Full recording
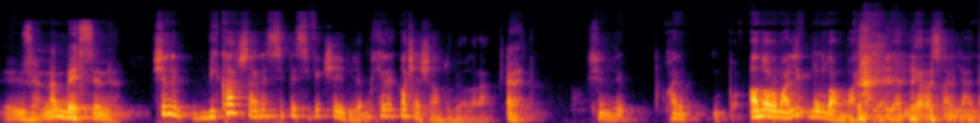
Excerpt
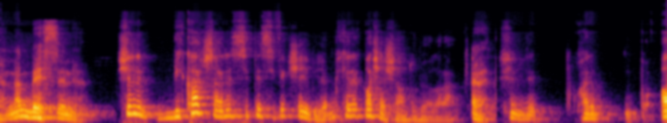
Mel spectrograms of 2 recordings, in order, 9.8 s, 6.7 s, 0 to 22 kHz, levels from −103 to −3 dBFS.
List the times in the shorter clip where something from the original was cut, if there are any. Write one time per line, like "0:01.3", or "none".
0:04.9

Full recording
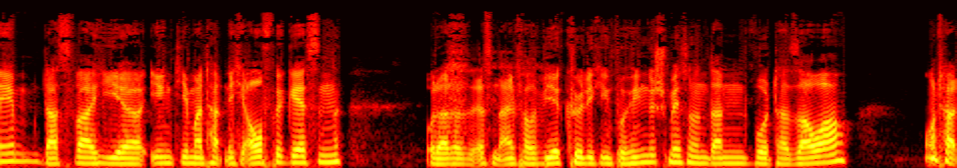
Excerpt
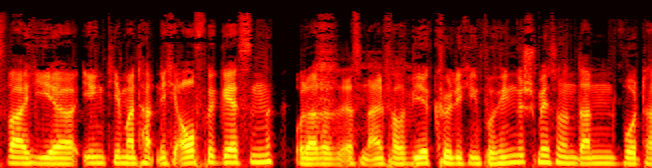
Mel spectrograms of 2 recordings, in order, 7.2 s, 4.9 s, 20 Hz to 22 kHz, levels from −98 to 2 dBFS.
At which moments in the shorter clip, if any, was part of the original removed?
0:02.1

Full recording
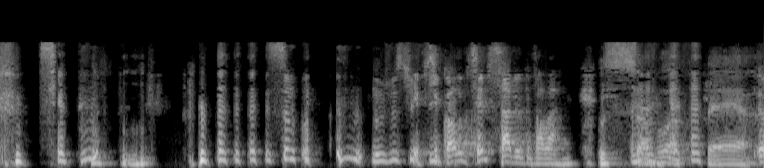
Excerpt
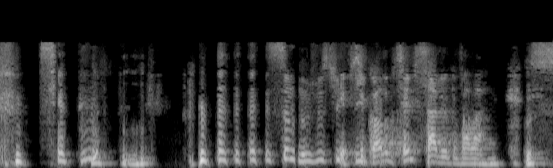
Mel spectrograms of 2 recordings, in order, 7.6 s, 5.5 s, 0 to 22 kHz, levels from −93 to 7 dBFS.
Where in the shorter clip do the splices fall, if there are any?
0:02.9

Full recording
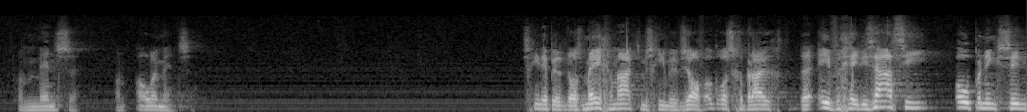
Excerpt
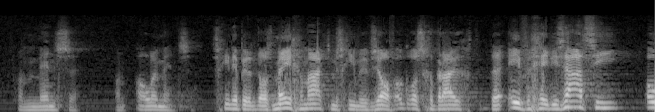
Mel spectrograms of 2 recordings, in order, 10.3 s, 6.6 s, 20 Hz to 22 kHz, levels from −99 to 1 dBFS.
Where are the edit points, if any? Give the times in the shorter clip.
0:02.0

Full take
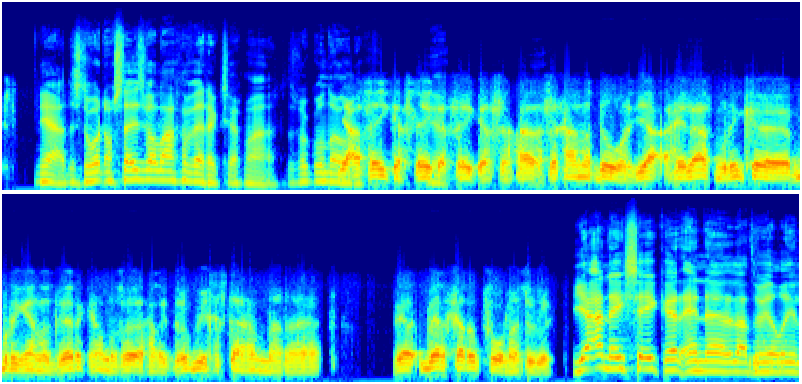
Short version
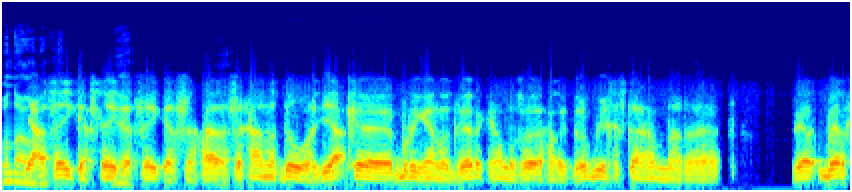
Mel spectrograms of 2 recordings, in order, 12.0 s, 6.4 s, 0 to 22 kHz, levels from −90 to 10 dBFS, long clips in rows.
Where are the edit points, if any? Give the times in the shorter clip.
0:02.6

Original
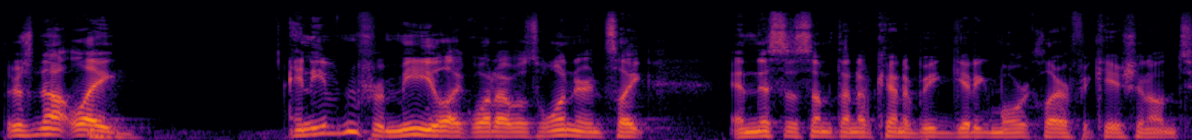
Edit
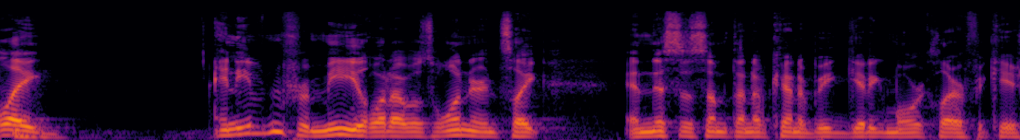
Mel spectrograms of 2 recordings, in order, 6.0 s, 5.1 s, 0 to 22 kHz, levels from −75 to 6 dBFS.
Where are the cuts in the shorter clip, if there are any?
0:01.8

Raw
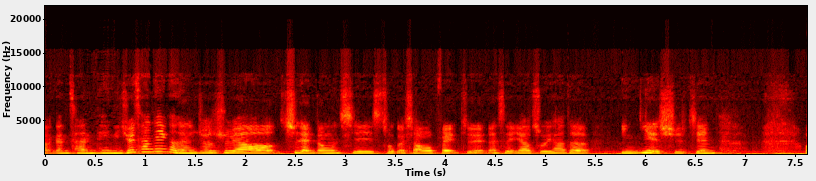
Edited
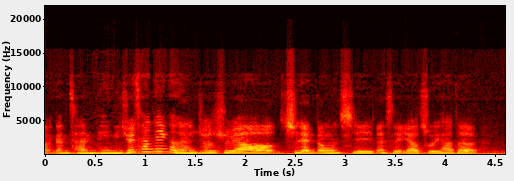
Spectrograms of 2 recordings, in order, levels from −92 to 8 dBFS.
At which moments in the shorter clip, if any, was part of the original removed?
0:03.3

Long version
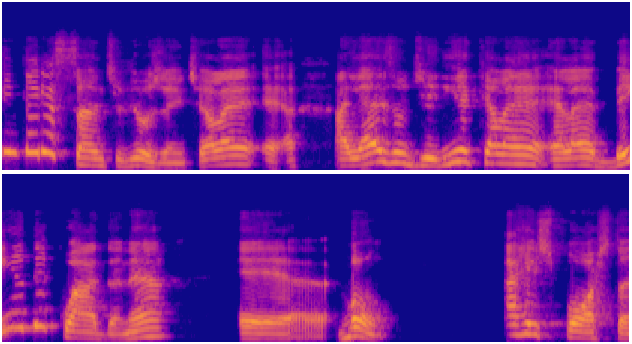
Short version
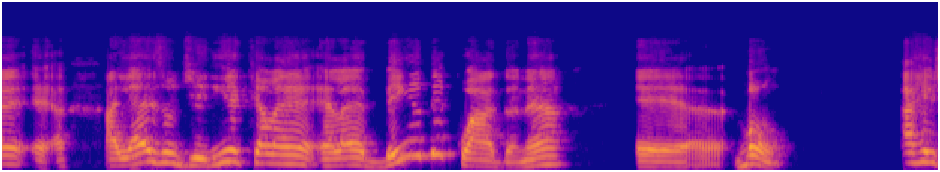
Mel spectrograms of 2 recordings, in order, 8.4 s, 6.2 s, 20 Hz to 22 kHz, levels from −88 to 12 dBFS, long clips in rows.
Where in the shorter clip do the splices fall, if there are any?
none

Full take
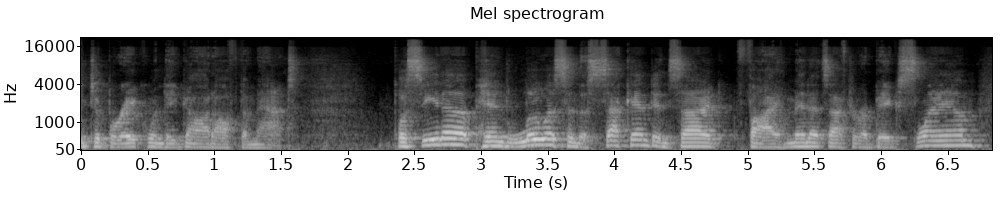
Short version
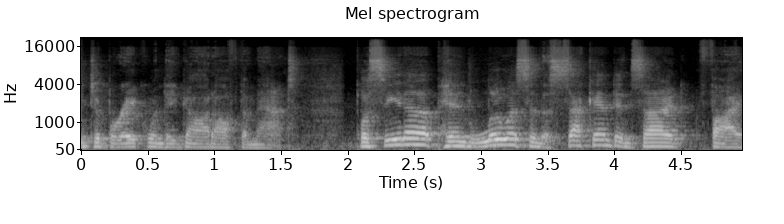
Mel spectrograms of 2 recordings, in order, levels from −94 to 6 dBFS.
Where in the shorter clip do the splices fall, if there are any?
0:01.9

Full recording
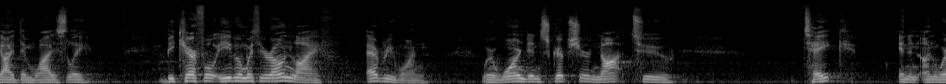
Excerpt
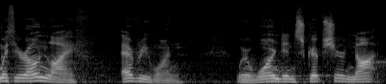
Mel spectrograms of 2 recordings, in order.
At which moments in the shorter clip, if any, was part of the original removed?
none

